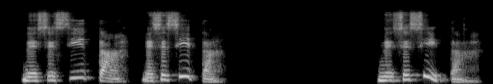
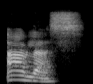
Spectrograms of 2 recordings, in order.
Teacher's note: the heavier stress the heavier punch in our voice falls on the second to last syllable right the infinitive it falls on the end but not on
